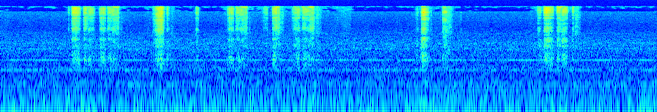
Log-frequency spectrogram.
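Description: Pencil writing on paper: a handful of short, irregular scratchy strokes over a faint steady hum.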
